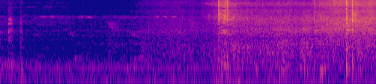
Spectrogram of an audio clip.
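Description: Green chilies are being stirred into taro leaves cooking in a pan with salt and a little water, giving a soft steady sizzle with scraping stirs that grow louder toward the end, a few sharp clinks standing out.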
